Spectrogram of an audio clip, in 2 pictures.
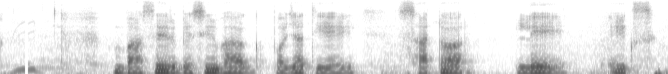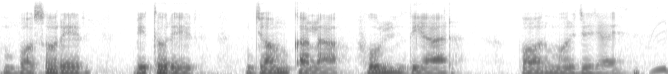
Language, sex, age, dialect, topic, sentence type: Bengali, male, 25-30, Jharkhandi, agriculture, statement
